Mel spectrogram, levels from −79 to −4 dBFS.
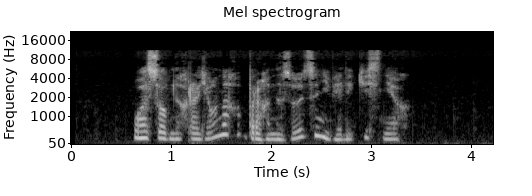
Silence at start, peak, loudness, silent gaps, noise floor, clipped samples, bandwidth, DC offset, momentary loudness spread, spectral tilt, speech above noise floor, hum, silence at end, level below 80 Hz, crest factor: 0.65 s; -2 dBFS; -24 LUFS; none; -59 dBFS; under 0.1%; 11.5 kHz; under 0.1%; 11 LU; -2.5 dB/octave; 34 dB; none; 0.85 s; -60 dBFS; 24 dB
